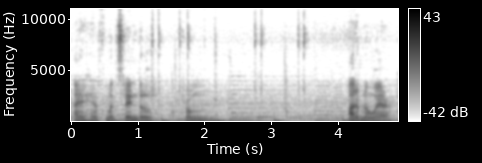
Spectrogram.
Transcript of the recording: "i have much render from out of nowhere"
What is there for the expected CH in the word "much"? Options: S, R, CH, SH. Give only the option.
S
